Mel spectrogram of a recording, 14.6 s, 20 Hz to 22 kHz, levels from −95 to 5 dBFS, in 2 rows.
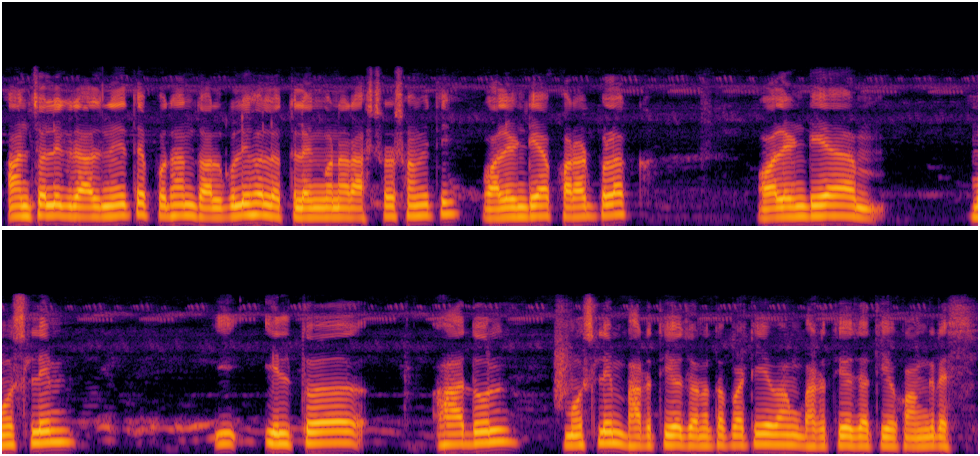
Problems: constant background noise, continuous background conversations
